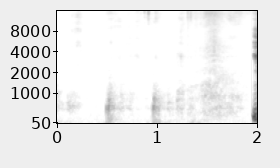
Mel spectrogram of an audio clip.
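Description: Dry-erase marker writing on a whiteboard: faint, short scratchy strokes, about one every half second, with a softer stretch of scratching near the end.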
